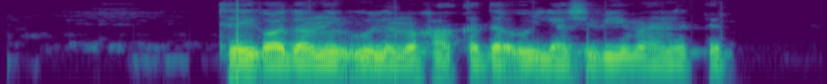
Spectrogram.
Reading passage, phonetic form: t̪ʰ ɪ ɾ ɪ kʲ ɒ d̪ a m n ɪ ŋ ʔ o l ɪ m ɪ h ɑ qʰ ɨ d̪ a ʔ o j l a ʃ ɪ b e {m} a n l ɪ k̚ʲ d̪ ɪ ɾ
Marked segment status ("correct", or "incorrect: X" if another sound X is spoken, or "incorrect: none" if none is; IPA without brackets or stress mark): correct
